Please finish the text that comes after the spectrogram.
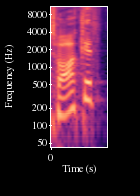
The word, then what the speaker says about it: Tocchet: You've never heard Rick the Rocket Tocchet? Well, it rhymes, but I've never heard him called that.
